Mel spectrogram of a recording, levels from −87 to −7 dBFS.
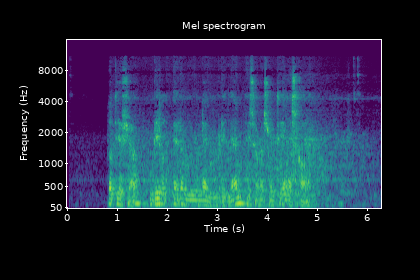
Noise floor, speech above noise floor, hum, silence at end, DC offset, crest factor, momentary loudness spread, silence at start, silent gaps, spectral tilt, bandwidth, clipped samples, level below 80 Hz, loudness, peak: -62 dBFS; 37 dB; none; 0.1 s; under 0.1%; 20 dB; 18 LU; 0.8 s; none; -5 dB/octave; 11.5 kHz; under 0.1%; -48 dBFS; -26 LUFS; -8 dBFS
